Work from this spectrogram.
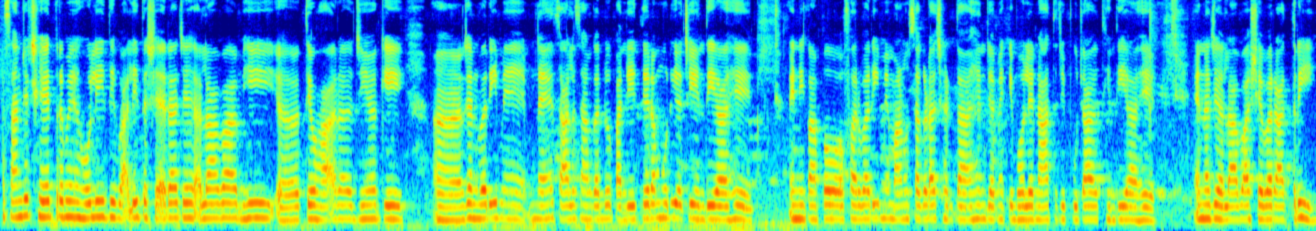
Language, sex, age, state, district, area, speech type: Sindhi, female, 30-45, Uttar Pradesh, Lucknow, urban, spontaneous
